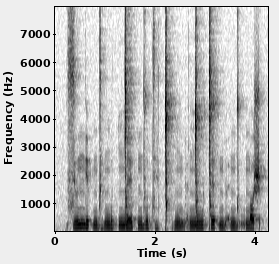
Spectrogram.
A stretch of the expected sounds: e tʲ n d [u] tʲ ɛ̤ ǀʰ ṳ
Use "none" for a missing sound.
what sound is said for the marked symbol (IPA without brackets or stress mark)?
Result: u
